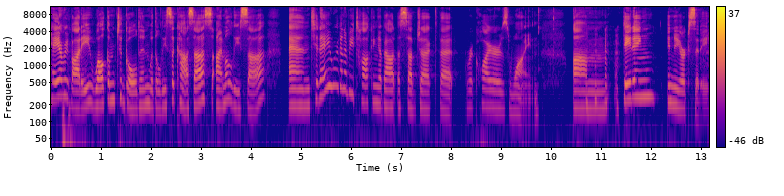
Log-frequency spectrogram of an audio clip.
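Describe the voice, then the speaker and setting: A woman with a medium-pitched, ordinary speaking voice talks at a fairly slow pace. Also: lively intonation. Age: 60s. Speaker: podcast host. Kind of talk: casual chat. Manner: casual, with fillers.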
